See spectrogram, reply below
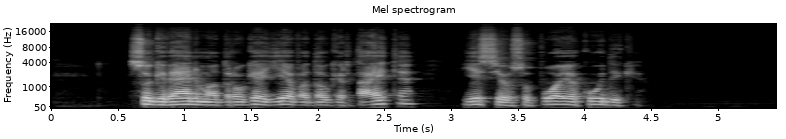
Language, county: Lithuanian, Vilnius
